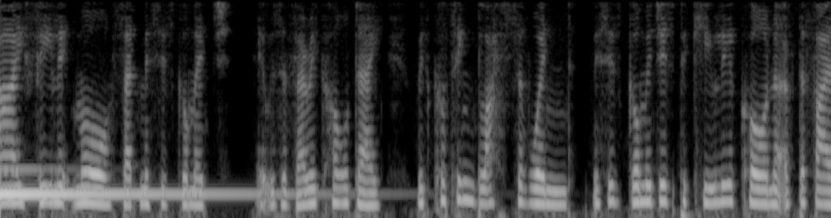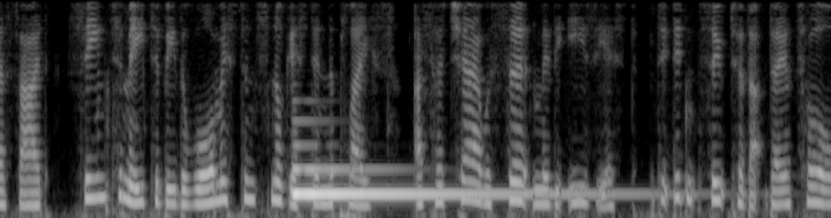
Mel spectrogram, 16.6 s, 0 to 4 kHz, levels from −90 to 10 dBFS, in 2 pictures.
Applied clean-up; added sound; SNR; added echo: none; Piano; -3 dB; none.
